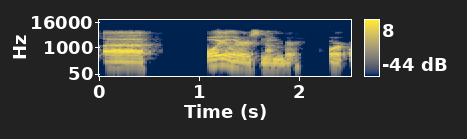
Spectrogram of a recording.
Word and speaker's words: Euler: not the natural number he is called uh euler's number or euler's constant right the e comes from the first part of euler's name pronounced euler not euler like a lot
